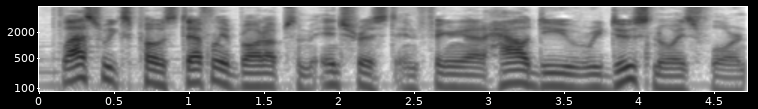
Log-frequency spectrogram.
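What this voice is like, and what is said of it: Stuffy, congested voice. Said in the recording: “You probably might be able to hear in my voice that I've got a cold. ... fighting a sinus infection”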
